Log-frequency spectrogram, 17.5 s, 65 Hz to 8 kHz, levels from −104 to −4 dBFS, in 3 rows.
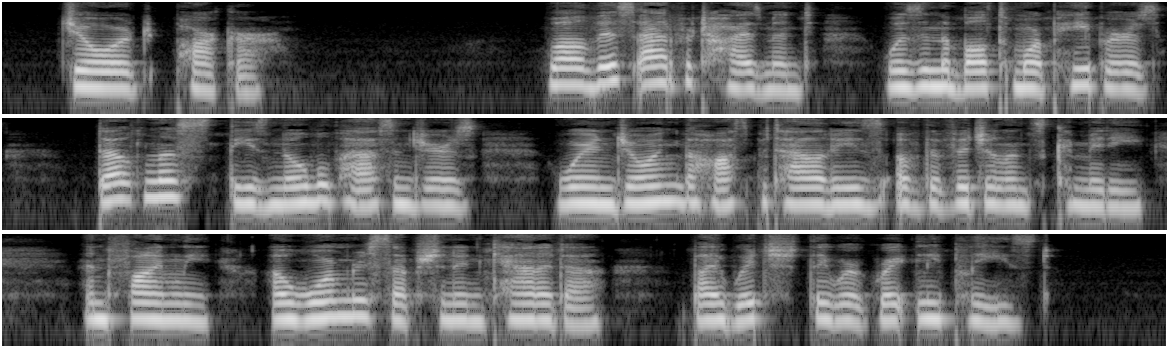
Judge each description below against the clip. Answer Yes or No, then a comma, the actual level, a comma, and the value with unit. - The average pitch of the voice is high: Yes, high, 200 Hz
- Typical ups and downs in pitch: No, narrow, 1.7 semitones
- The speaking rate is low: Yes, slow, 120 wpm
